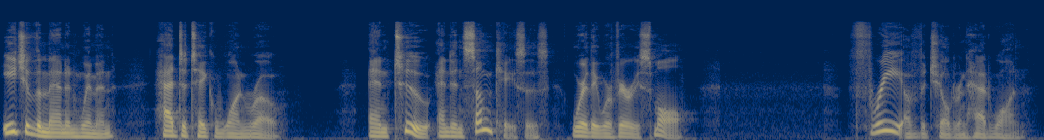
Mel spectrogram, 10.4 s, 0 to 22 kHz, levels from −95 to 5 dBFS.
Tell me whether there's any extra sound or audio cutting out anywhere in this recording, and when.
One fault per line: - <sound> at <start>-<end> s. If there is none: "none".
none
